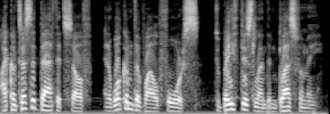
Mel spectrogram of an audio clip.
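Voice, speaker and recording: A man narrating the words of a vengeful drowned spirit in a slow, grave, ominous recitation for a horror story. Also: mid-range voice, lively intonation, dry recording, voice pushed down, close to an everyday voice. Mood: solemn menace.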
